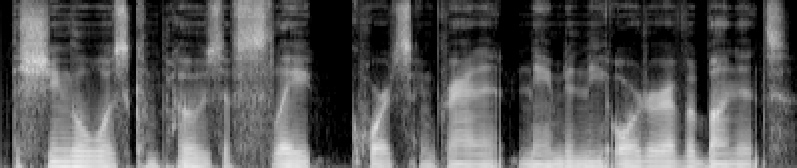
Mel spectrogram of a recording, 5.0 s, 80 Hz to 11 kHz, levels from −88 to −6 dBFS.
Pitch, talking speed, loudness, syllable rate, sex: 95 Hz, 180 wpm, -19 LUFS, 5.8 syllables/s, male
